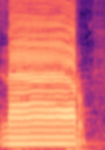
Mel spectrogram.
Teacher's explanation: ro di sini kita hukumi dengan ro tafkhim ro yang tebal tidak boleh dibaca dengan ro tipis kenapa karena dia adanya huruf ro yang disukunkan sebelumnya fathah panjangnya karena di sini nanti berkaitan dengan mad adat sukun kalau kita berhenti. · Dan ro di sini kita hukumi dengan ro tafkhim, ro yang tebal. Tidak boleh dibaca dengan ro tipis.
